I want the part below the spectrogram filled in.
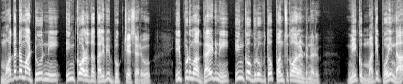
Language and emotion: Telugu, angry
